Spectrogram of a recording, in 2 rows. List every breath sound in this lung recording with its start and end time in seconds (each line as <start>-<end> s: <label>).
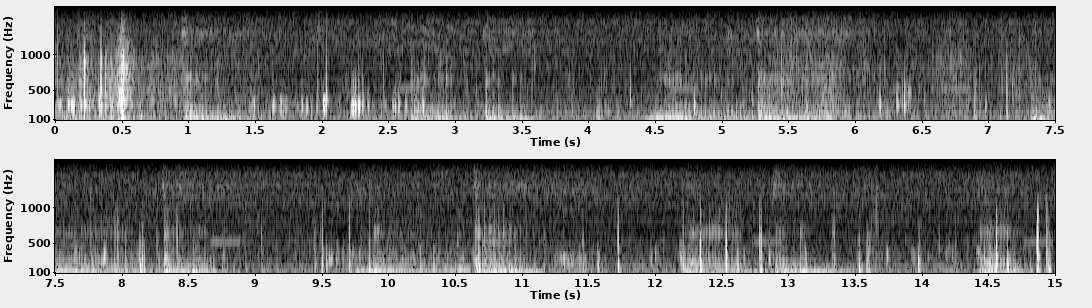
0.88-1.74 s: exhalation
0.88-1.74 s: crackles
2.37-3.05 s: inhalation
2.37-3.05 s: crackles
3.14-4.02 s: exhalation
3.14-4.02 s: crackles
4.32-5.20 s: crackles
4.34-5.18 s: inhalation
5.27-6.44 s: exhalation
5.27-6.44 s: crackles
7.27-8.20 s: inhalation
7.27-8.20 s: crackles
8.25-9.19 s: exhalation
8.25-9.19 s: crackles
9.65-10.58 s: inhalation
9.65-10.58 s: crackles
10.63-11.57 s: exhalation
10.63-11.57 s: crackles
12.20-12.83 s: inhalation
12.20-12.83 s: crackles
12.84-13.68 s: exhalation
12.84-13.68 s: crackles
14.45-15.00 s: inhalation
14.45-15.00 s: crackles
